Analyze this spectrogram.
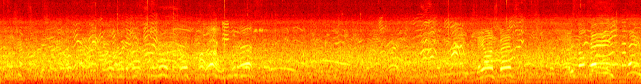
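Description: Young players call out to each other across the field.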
